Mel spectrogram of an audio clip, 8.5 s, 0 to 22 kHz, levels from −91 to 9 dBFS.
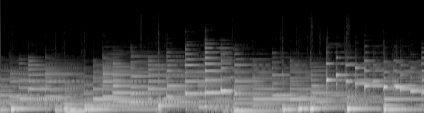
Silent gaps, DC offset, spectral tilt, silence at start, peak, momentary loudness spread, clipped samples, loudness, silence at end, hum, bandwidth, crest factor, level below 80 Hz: none; under 0.1%; -10.5 dB/octave; 0 s; -4 dBFS; 6 LU; under 0.1%; -22 LUFS; 0 s; none; 5.2 kHz; 16 dB; -30 dBFS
